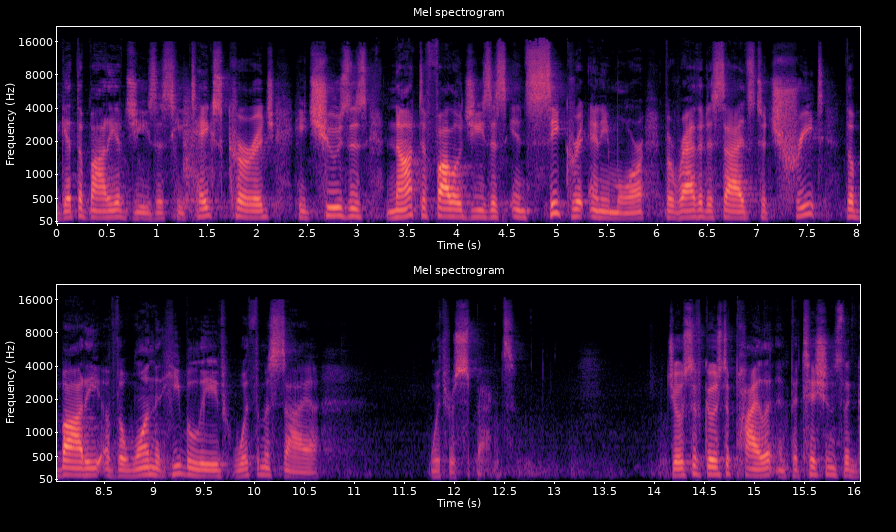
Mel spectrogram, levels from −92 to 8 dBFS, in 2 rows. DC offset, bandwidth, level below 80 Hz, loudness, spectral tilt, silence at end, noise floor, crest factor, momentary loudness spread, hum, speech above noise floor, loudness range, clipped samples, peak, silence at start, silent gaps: under 0.1%; 17.5 kHz; -78 dBFS; -25 LUFS; -3.5 dB/octave; 0 s; -69 dBFS; 22 dB; 11 LU; none; 43 dB; 11 LU; under 0.1%; -4 dBFS; 0 s; none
